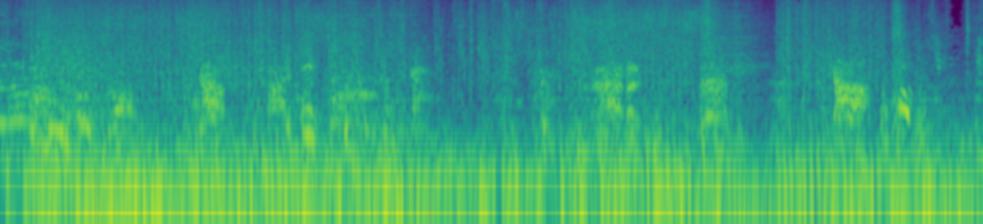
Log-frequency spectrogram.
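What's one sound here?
Energy blasts crackle and hiss.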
